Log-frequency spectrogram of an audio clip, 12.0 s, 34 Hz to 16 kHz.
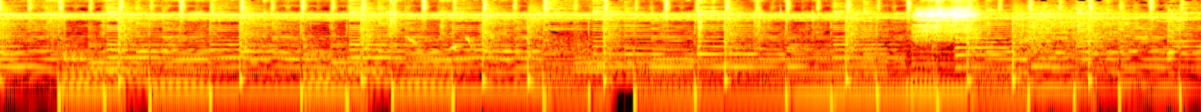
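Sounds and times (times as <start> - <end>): music with bass and beat: 0.0 - 12.0
brief rushing hiss: 9.1 - 10.4.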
